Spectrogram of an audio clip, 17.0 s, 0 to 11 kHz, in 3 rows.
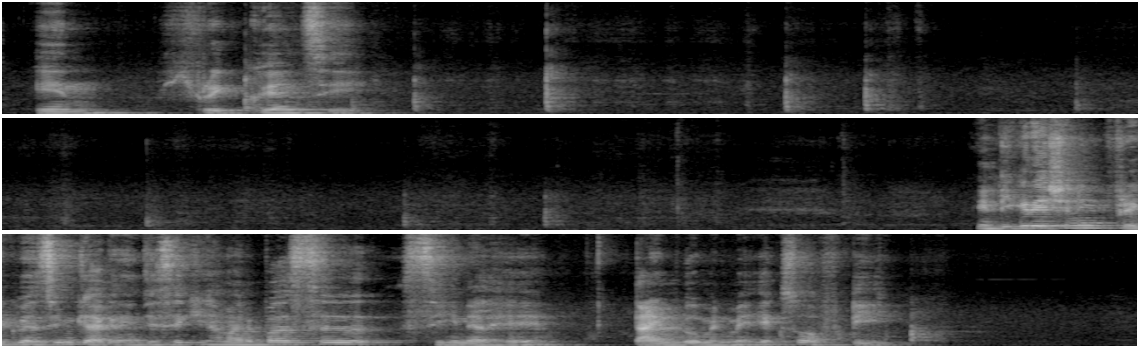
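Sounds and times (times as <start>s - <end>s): chalk ticking on chalkboard: 2.0s - 4.7s, 7.6s - 9.3s.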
